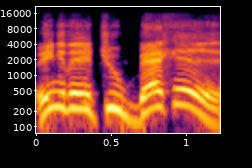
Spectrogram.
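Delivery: high, cartoony voice. Greeting Chewbacca in a Lando Calrissian impression turned Simpsons voice. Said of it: "Lando Calrissian impression that just turned into a Simpsons guy".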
